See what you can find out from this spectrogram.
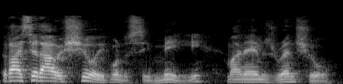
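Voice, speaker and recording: An actor playing a confident, brash and charming English gentleman sleuth in a radio drama, speaking in an articulate, assertive way. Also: mid-range voice, big pitch swings, moderate pace, slightly rough. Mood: smooth, bluffing.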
